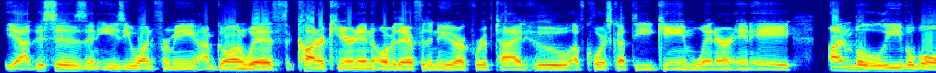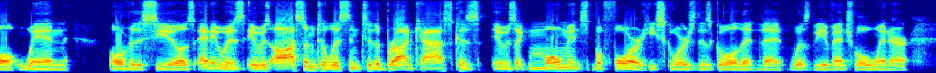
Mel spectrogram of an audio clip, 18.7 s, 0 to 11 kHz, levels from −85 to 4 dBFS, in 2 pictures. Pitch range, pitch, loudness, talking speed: 95-120 Hz, 110 Hz, -20 LUFS, 195 wpm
